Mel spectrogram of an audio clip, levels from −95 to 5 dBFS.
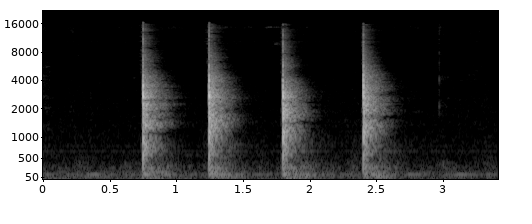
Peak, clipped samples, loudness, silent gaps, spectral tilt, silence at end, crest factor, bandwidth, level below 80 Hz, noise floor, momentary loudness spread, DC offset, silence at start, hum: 0 dBFS; under 0.1%; -25 LUFS; none; 0 dB/octave; 0.85 s; 32 dB; 16 kHz; -64 dBFS; -65 dBFS; 15 LU; under 0.1%; 0.75 s; none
